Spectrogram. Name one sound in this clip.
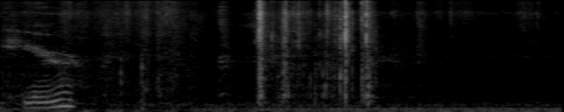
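A cloth bag full of things rustles as it is set down.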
